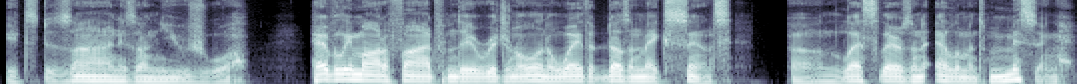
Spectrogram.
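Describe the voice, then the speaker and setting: Man acting renegade space marshal, lowish male voice, close dry sound, measured and deliberate, protective, dryly teasing, audiobook drama. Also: animated, a little mellow, no room sound, lightly acted. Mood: measured, probing.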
